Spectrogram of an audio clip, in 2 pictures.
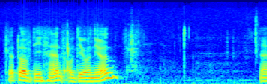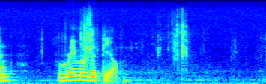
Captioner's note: peeling sounds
